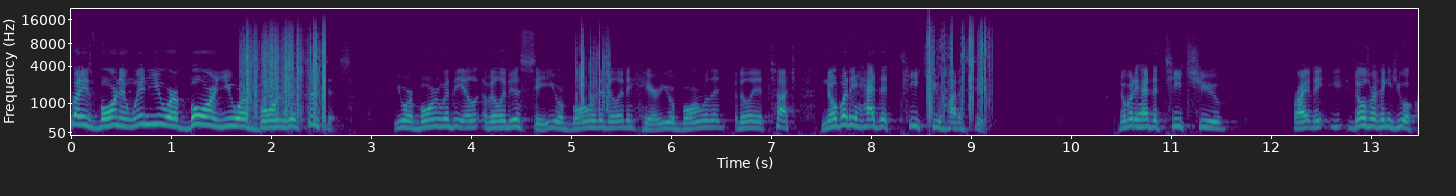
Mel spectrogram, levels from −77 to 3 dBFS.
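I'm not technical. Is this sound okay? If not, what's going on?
No. Scratchy, rustling bursts cover the speech from 1.68 to 2.54 s after "you are born you", from 5.04 to 5.38 s before "to hear", and from 8.56 to 9.22 s after "had to". This is cable scratch noise, likely from a worn cable or plug being moved.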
